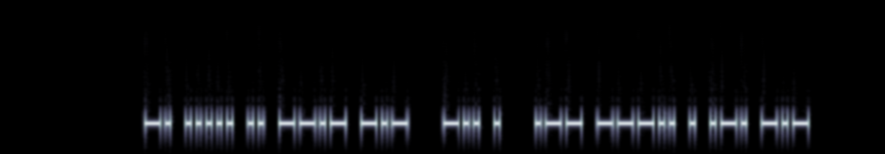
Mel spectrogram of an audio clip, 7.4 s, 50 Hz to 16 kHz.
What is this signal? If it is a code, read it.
Morse code, heard as a keyed tone, about 27 wpm, 700 Hz. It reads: N5IQK DE W8ERK
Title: USA Callsign DE Callsign - 5 Characters - 28wpm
